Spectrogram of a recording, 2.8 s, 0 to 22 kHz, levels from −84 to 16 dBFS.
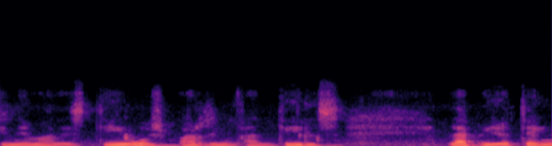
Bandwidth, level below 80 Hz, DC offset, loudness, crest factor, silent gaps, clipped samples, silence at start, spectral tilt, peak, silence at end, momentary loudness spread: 8.6 kHz; -56 dBFS; under 0.1%; -24 LUFS; 20 dB; none; under 0.1%; 0 s; -7.5 dB/octave; -4 dBFS; 0 s; 12 LU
